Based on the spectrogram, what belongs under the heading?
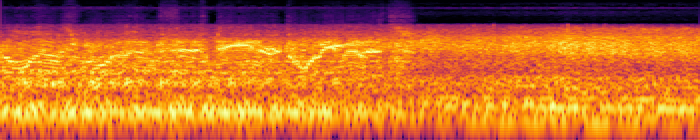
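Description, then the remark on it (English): A loud, steady roar of an airplane in flight through turbulence fills the whole stretch, a dense rumbling wash with faint, muffled voices rising and falling beneath it. “Who is flying this plane? I've been experiencing some turbulence.”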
